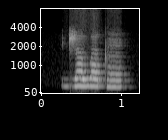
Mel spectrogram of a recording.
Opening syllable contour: high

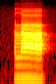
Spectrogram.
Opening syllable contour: low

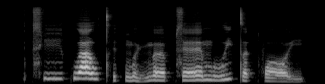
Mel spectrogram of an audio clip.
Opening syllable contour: high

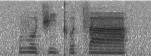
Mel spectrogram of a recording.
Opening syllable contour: high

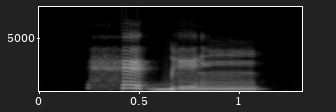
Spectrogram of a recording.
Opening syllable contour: falling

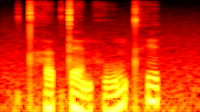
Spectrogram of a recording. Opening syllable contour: rising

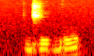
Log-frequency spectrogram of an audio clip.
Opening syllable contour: low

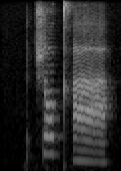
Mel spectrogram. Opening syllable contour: high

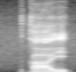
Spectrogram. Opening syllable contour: rising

